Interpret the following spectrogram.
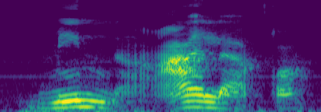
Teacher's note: Then I'm exposing it out clearly. There is no nasal sound coming out from the nose, no gunna, and no hiding of any letter.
